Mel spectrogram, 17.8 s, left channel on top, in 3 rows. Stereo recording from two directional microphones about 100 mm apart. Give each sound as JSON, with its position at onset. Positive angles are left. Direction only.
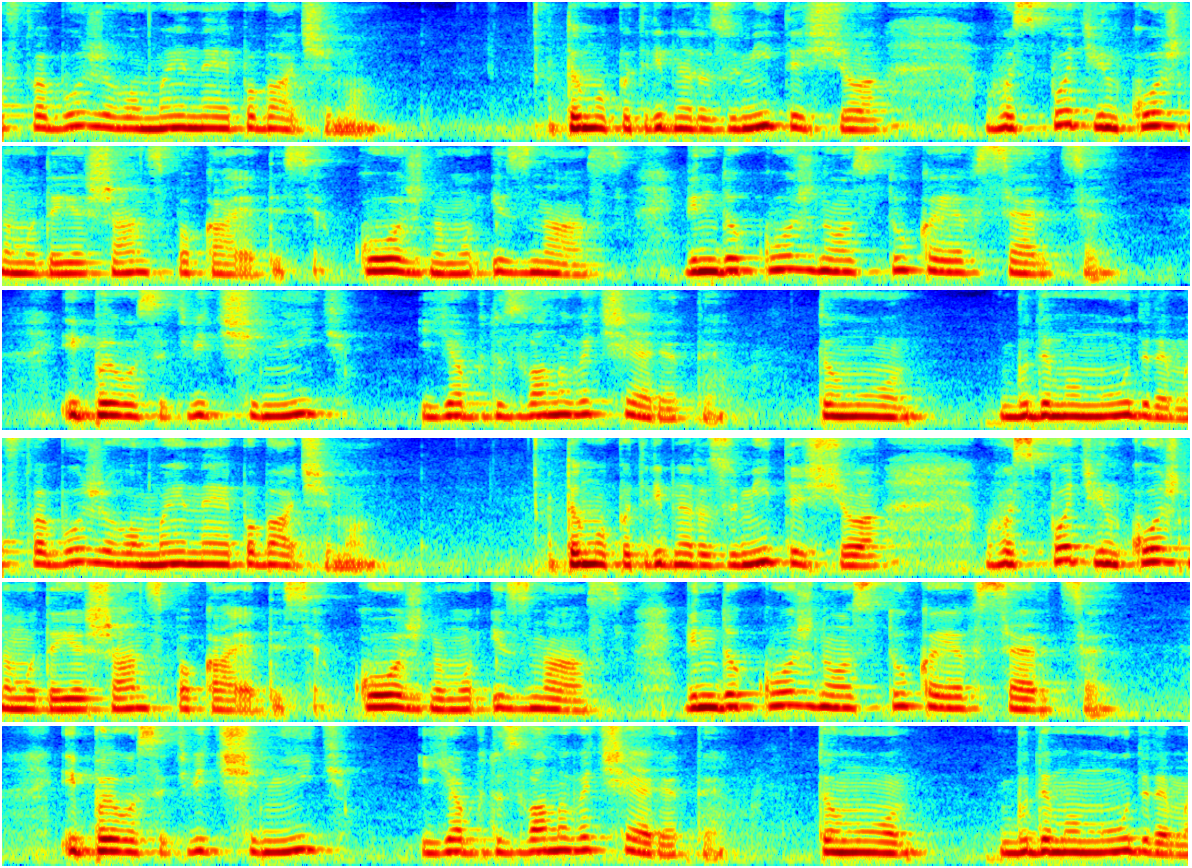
{"t": 0.0, "sound": "speech", "side_deg": -40}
